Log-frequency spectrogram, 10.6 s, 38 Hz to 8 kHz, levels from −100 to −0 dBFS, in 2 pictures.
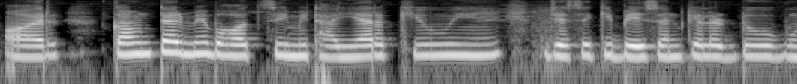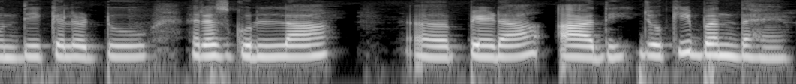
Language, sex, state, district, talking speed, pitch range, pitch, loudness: Hindi, female, Uttar Pradesh, Lucknow, 140 wpm, 220-245 Hz, 230 Hz, -18 LUFS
